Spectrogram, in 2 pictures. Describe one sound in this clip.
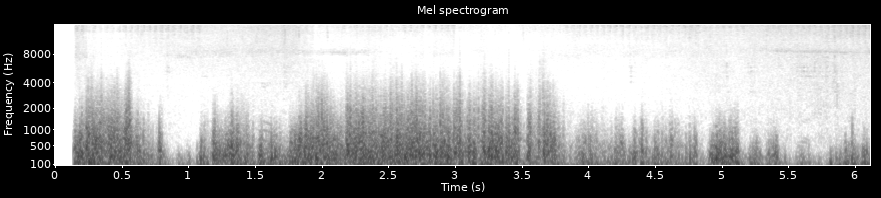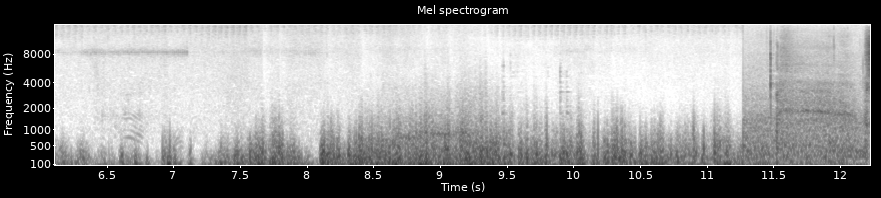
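Wind blows hard across open ground.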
